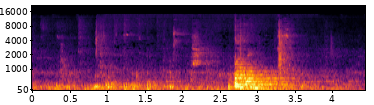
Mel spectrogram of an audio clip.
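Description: Horse hooves thudding on the soft sand footing of an indoor arena, irregular and muffled. About two-thirds of the way through, a brief loud pitched call rises over the hoofbeats and fades within about half a second.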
